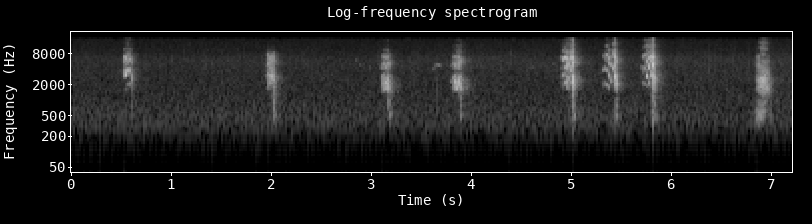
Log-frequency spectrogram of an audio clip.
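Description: Harsh, raspy chattering notes from a Eurasian magpie, single calls spaced about a second apart, then a quicker burst of three near the end.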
